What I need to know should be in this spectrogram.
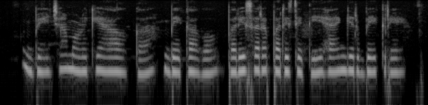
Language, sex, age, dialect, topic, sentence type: Kannada, female, 18-24, Dharwad Kannada, agriculture, question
